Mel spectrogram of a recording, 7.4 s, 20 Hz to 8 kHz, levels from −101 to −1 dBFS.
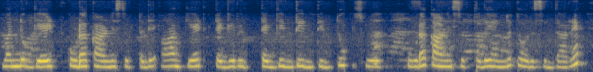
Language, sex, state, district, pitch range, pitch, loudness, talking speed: Kannada, female, Karnataka, Bidar, 240-265 Hz, 250 Hz, -18 LUFS, 95 wpm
